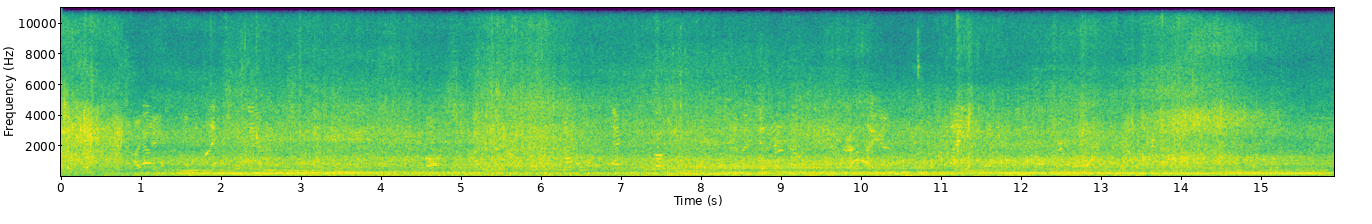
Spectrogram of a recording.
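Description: A motorboat engine hums steadily over the water.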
